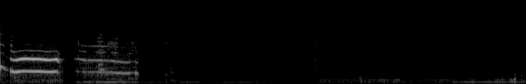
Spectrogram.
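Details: Lhasa Apso puppies indoors: two loud, drawn-out tonal whines in quick succession, each held steady and slightly falling, followed by near silence with a low hum and faint household noise.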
